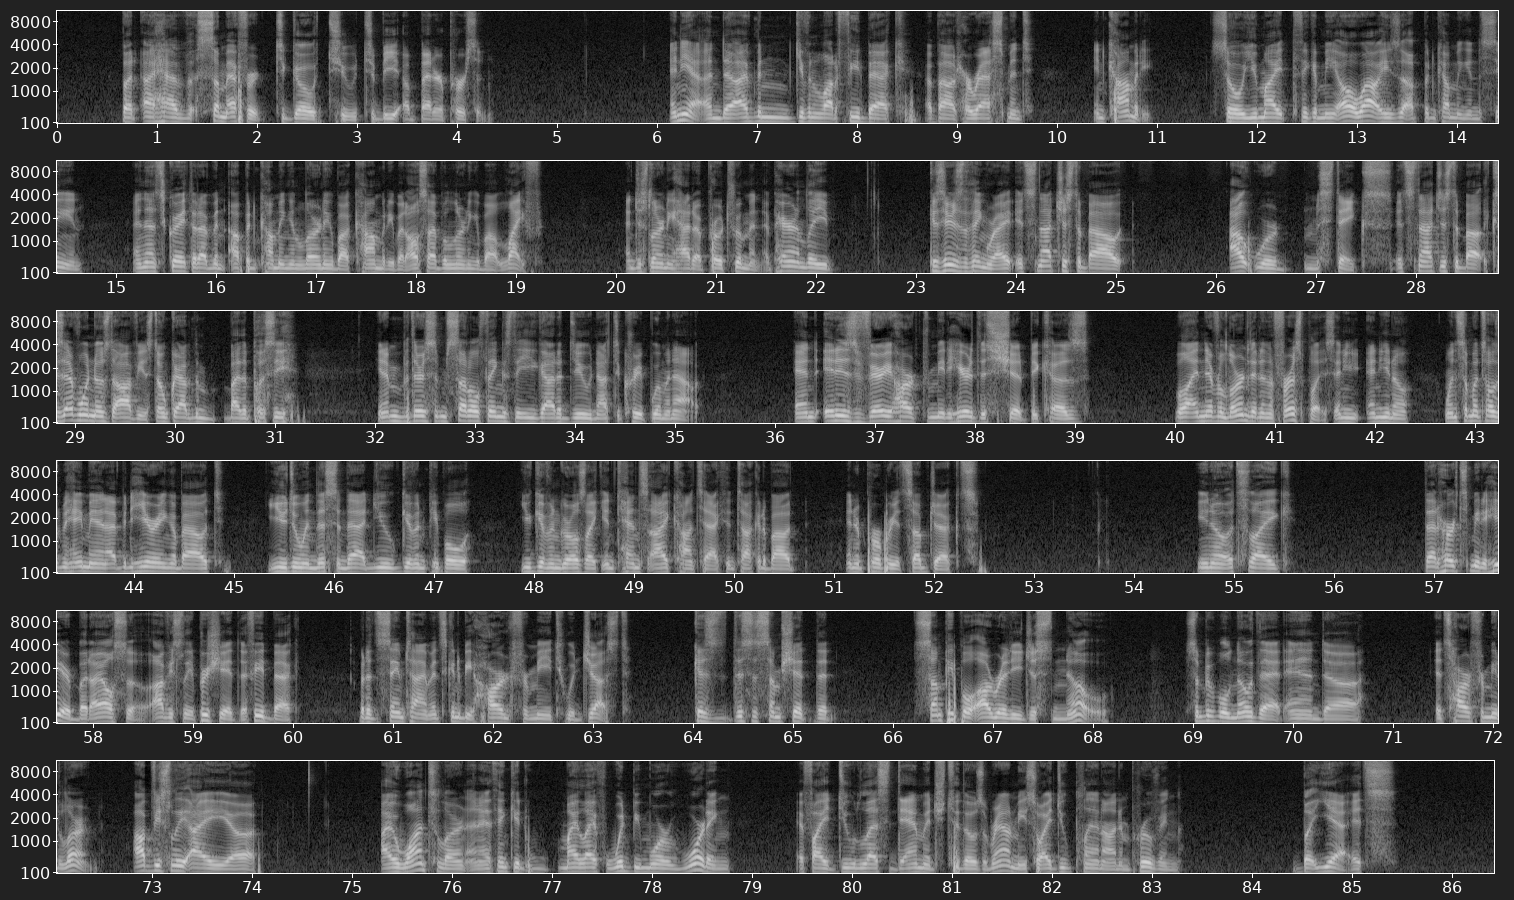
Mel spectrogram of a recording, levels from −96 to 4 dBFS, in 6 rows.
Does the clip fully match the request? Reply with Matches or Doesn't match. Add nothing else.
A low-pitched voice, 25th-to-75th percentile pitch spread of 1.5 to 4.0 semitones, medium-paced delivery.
Matches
